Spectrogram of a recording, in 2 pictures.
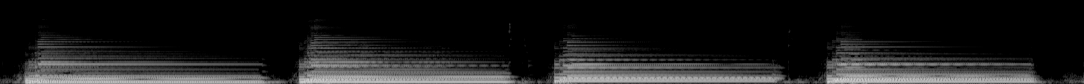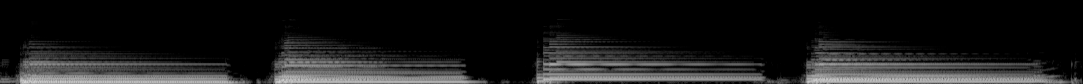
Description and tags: Andy 3 - 90 BPM - Gtr. 02 - Notas largas - 3rd Fret
Guitar recorded in a session using Boss GT-100 Effects proccesor.
Guitar, Long-notes, Picking, Recording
